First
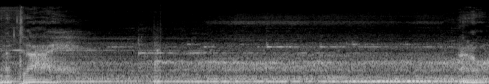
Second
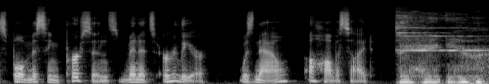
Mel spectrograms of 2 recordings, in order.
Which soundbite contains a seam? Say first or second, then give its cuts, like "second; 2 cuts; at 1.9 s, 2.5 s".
second; 1 cut; at 3.8 s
